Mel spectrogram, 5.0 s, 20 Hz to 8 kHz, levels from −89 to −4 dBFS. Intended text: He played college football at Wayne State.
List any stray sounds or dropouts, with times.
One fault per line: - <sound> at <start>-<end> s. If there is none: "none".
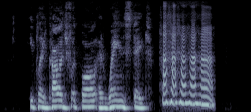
- laugh at 3.2-4.3 s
